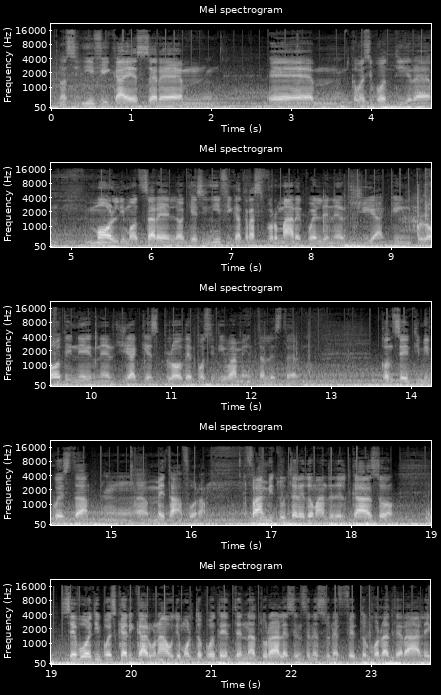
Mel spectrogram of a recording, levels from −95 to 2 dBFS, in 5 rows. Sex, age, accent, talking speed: male, 50-69, native, 120 wpm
